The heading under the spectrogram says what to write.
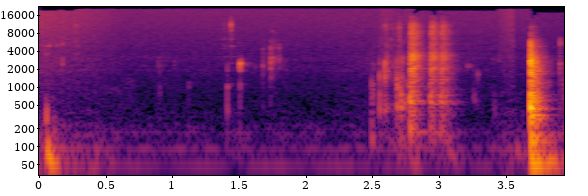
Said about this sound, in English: And creaky. Well, not me, the chair. I tell you, this IKEA chair, it's not too bad for comfort, but it is absolutely pants for not making noises. It's not exactly a great studio chair.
